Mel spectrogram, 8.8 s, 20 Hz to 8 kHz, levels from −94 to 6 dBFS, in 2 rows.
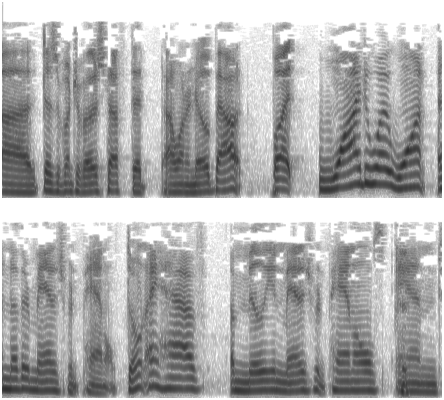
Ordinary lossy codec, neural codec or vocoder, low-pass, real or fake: MP3, 24 kbps; none; 7.2 kHz; real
